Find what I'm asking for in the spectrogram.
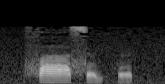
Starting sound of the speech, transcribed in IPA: f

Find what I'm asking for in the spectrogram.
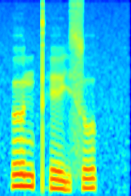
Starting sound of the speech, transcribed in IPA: ɵ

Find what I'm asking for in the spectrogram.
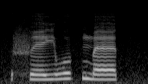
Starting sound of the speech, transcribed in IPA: f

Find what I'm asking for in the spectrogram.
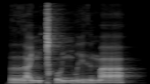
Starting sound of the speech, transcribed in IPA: r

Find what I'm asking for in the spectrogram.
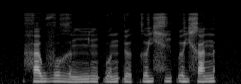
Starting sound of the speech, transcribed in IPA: h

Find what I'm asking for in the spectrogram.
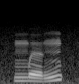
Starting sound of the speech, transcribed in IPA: m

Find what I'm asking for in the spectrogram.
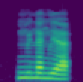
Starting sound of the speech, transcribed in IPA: ɲ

